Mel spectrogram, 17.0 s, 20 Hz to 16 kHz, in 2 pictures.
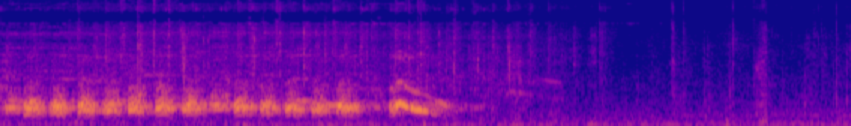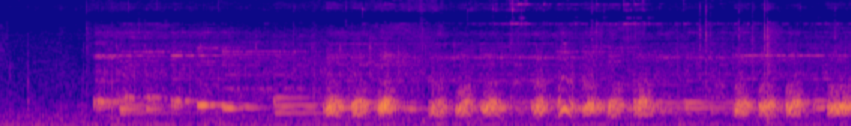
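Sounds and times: electronic toy jingle: 9.5 - 17.0.

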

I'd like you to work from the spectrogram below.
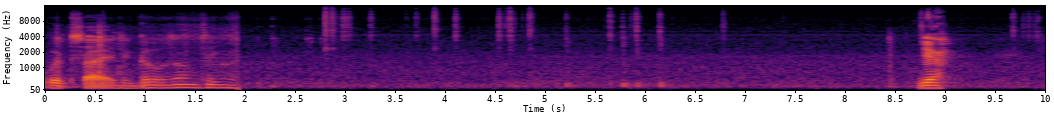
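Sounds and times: faint small clicks: 9.6 - 10.0.

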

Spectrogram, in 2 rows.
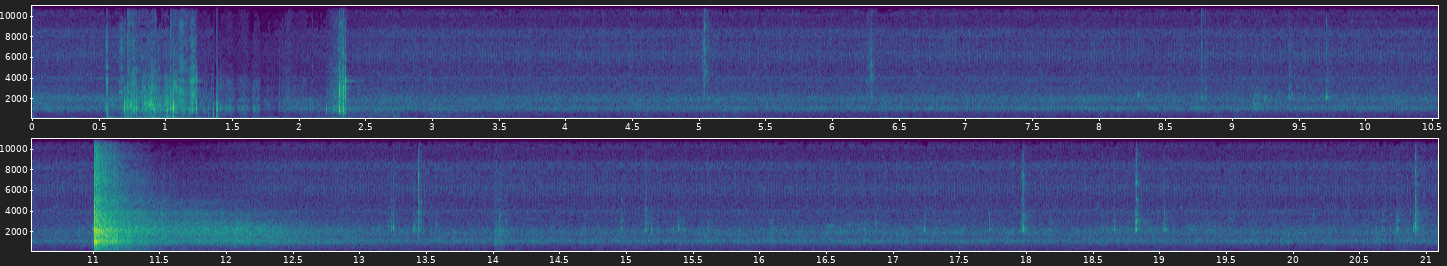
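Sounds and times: gunshot with echo: 11.0 - 12.8
cartridges clicking into magazine: 11.0 - 13.7, 17.2 - 19.2.

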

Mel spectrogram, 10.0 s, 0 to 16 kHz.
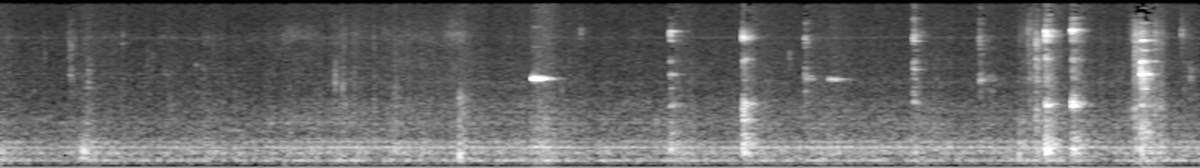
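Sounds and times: faint steady hum: 0.0 - 10.0
cutlery clinking on plates: 8.6 - 9.8.

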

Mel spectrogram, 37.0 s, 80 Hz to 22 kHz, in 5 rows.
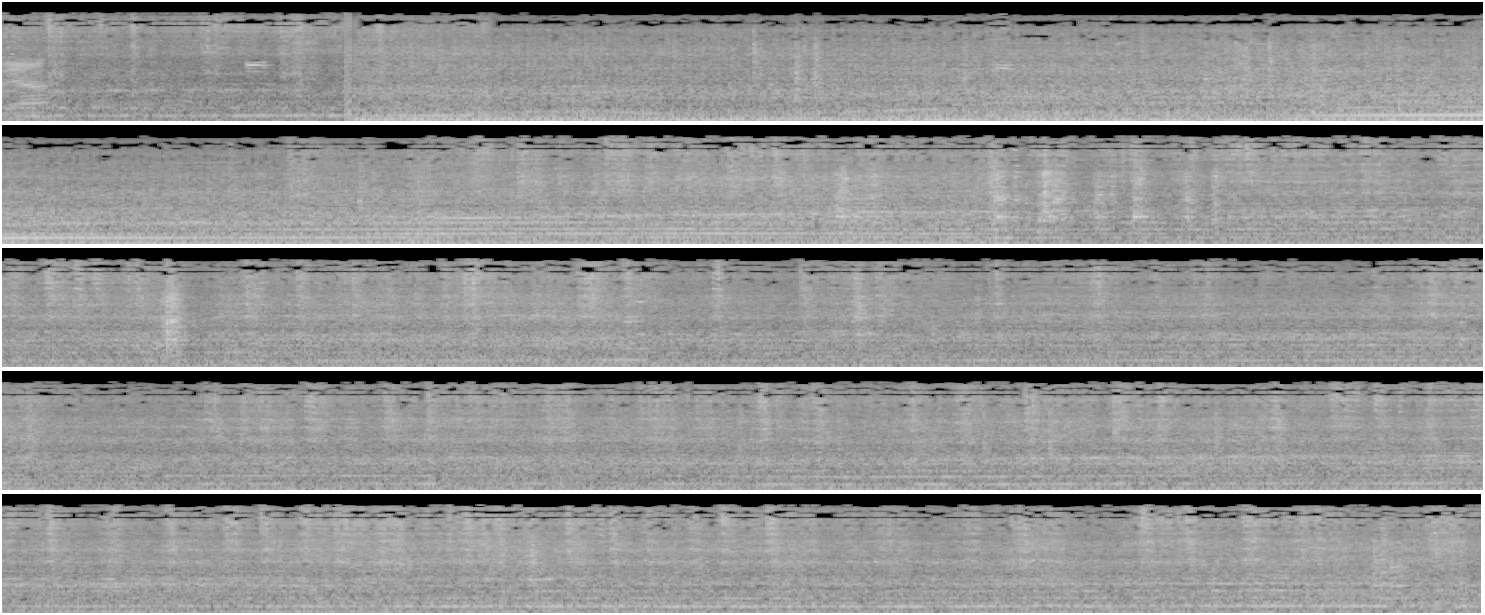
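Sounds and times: forage harvester chopping corn: 0.0 - 5.1, 5.9 - 37.0
tractor engine running: 0.0 - 37.0.

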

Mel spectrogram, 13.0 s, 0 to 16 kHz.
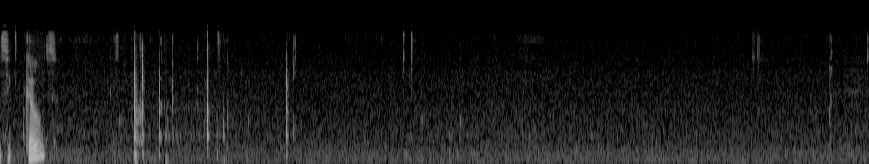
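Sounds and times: computer keyboard typing: 2.0 - 3.5, 4.3 - 4.5.

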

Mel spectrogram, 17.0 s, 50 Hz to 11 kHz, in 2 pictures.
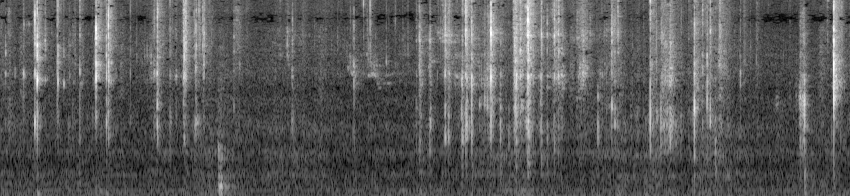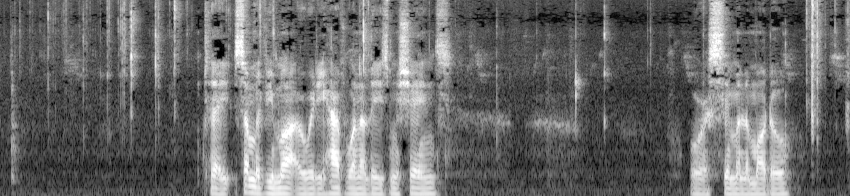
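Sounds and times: vinyl sheet peeling: 0.0 - 10.4.

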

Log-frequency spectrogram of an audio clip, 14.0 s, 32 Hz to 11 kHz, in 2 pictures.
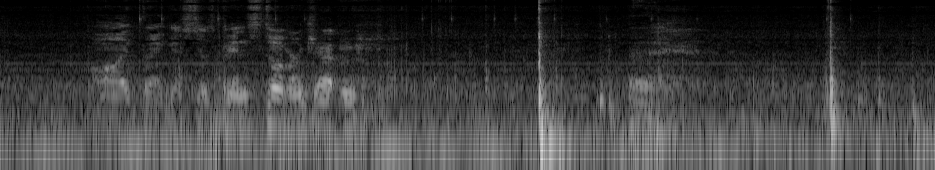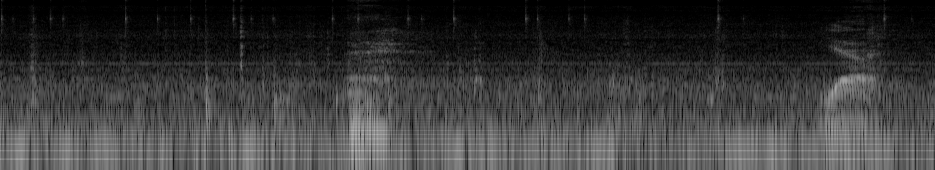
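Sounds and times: panel rustling and ticks: 6.2 - 12.7.

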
